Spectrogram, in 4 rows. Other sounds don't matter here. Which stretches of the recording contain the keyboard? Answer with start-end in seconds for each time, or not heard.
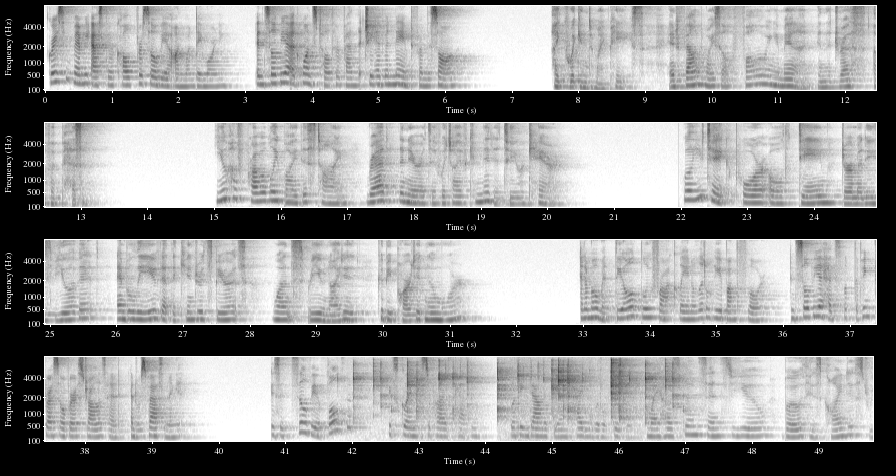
41.6-47.0.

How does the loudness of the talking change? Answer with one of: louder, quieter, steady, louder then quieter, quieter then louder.
quieter.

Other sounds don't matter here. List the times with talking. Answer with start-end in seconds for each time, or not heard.
0.1-6.2, 7.6-13.2, 15.0-20.2, 21.9-31.2, 32.9-39.5, 40.8-49.7.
